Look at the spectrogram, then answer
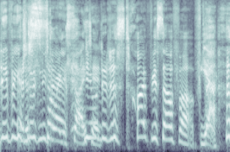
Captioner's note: laughs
